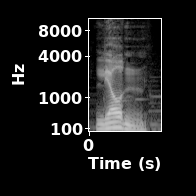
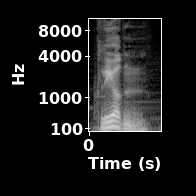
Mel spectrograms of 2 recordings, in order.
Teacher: In the South, some initial G sounds are dropped from words, but such sounds are preserved in the North. The word glen in the North is gliodn, whereas in the South it is said liodn.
